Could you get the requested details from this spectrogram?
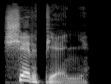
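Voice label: "Sierpien", Polish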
